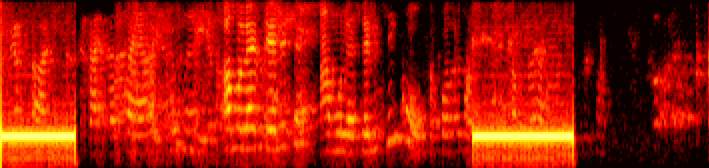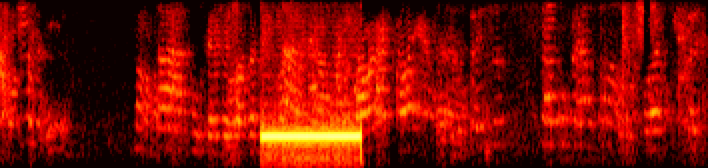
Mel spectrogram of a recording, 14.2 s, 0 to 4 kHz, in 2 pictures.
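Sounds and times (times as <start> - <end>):
telephone line tone from a dropped call: 0.0 - 0.8, 4.7 - 5.8, 9.7 - 10.7.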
